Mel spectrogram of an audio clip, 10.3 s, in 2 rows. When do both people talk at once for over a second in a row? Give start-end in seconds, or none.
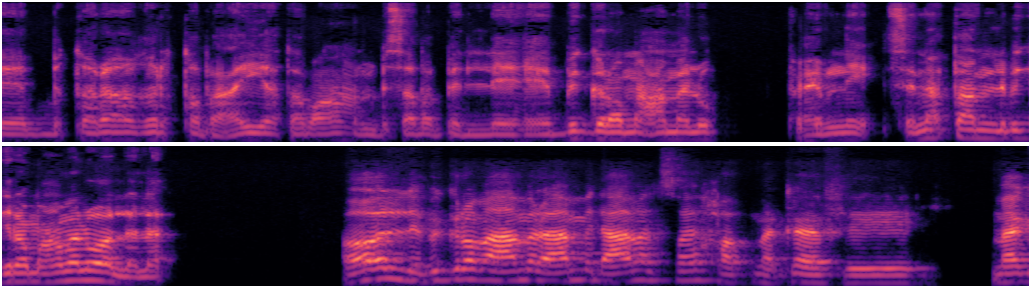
none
